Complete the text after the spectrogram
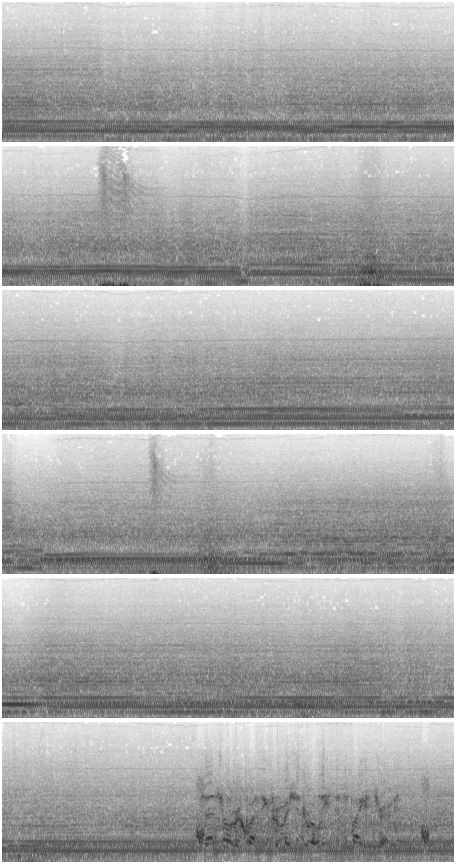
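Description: A sports car engine roars steadily at high speed, shifting gears now and then.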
